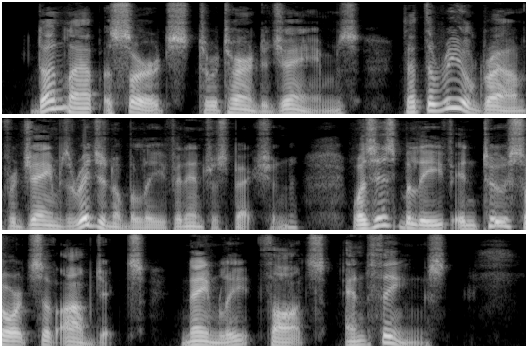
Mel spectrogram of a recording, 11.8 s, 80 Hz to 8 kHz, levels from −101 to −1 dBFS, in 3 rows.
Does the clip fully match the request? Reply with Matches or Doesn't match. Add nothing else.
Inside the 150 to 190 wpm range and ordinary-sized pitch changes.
Doesn't match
